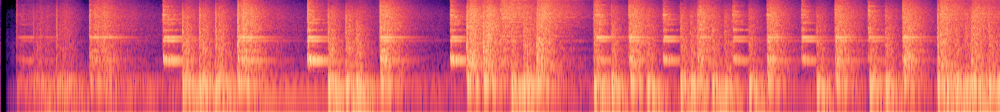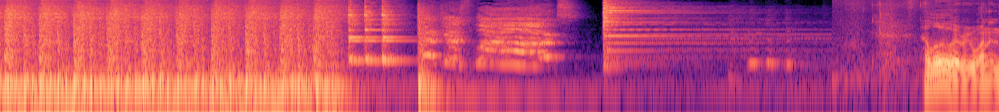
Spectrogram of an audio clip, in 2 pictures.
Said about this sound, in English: And yeah, let's just get into it. Cue that intro.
